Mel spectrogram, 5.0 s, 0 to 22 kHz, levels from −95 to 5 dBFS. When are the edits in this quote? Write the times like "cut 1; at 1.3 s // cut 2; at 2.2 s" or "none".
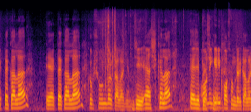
cut 1; at 3.5 s

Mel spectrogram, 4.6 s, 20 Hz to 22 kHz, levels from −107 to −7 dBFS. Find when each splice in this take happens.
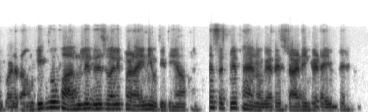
cut 1; at 2.6 s

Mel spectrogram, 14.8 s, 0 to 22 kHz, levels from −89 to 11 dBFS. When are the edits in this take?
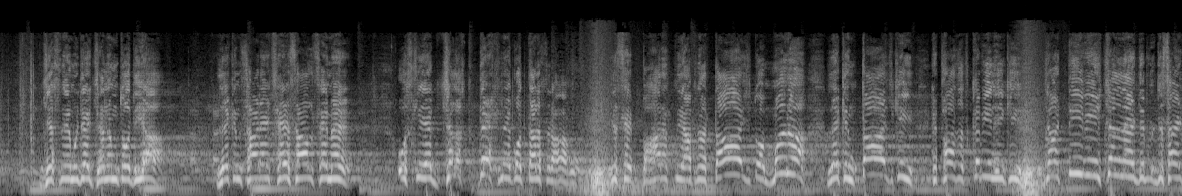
cut 1; at 7.5 s // cut 2; at 12.9 s

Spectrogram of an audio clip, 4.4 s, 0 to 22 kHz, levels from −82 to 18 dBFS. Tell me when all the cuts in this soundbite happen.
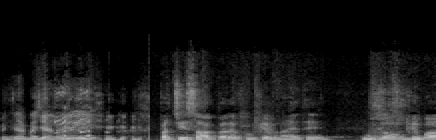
cut 1; at 1.3 s

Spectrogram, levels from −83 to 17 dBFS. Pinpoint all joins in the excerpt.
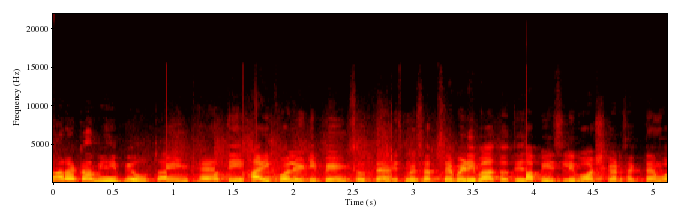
cut 1; at 1.4 s // cut 2; at 2.8 s // cut 3; at 3.9 s

